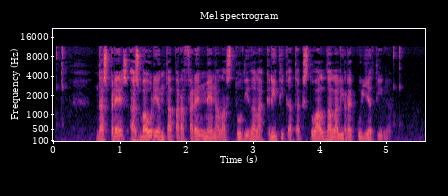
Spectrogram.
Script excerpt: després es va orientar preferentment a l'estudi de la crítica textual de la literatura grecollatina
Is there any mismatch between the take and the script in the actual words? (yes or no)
yes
